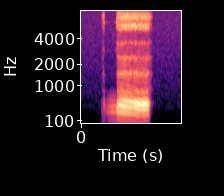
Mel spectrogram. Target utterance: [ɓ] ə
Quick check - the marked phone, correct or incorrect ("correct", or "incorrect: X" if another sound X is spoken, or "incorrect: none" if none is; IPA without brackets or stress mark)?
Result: incorrect: ɠ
